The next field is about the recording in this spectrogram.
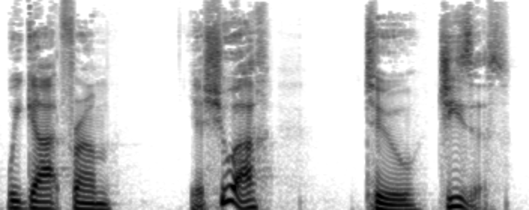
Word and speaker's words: Yeshua: I'm making a point about the fact that the name Jesus did not exist at that time period, and Jesus' name was actually pronounced Yeshua.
